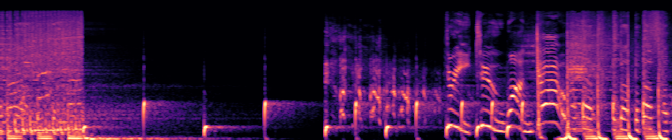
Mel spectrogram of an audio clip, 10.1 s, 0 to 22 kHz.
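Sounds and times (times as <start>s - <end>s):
low bass tail: 0.2s - 4.1s
cartoon pop sound effects: 3.9s - 4.5s.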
